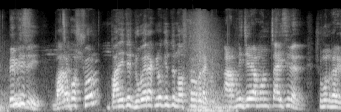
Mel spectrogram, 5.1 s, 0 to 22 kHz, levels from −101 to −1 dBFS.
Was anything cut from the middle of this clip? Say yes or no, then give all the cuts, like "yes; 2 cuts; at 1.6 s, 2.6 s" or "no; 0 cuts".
yes; 2 cuts; at 1.6 s, 3.2 s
